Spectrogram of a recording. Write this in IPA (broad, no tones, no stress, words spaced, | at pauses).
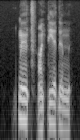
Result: k͡pẽt͡sʼɑ̃ pʲeɗem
